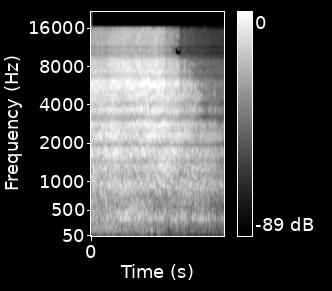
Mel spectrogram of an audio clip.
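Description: Rocket whoosh sound effect: a loud burst of hiss that holds for about a second and then fades away.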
